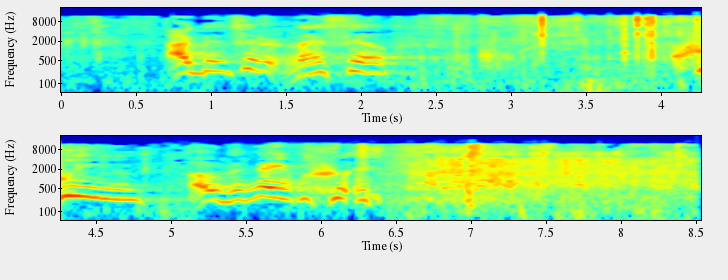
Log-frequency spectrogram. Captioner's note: laughter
